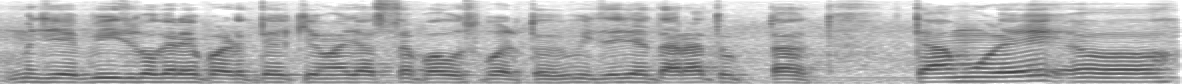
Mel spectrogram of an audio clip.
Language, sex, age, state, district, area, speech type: Marathi, male, 30-45, Maharashtra, Yavatmal, urban, spontaneous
